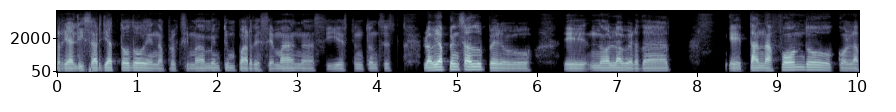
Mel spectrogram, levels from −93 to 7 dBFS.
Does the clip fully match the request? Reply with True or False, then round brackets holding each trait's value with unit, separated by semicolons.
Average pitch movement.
False (2.2 semitones)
